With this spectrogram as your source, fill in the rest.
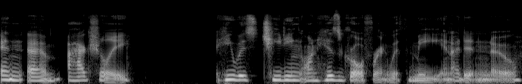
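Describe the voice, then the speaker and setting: A woman speaks at a moderate pace with a Southern US accent. The sound is dry and close, with no echo. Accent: Southern American. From American South. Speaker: nurse, comedian. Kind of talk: interview answer.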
